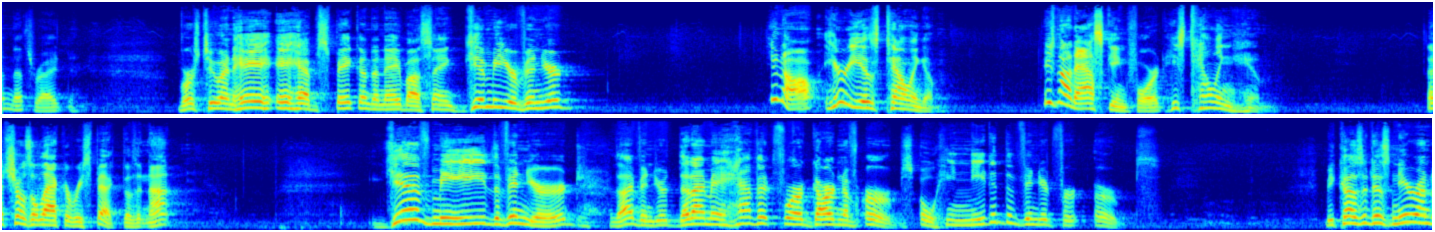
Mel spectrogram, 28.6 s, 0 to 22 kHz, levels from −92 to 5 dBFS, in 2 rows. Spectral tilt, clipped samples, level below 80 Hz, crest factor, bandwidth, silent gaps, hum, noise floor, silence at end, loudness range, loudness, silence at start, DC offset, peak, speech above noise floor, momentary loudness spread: -3.5 dB/octave; under 0.1%; -74 dBFS; 22 dB; 19.5 kHz; none; none; -66 dBFS; 0 s; 9 LU; -22 LUFS; 0 s; under 0.1%; -2 dBFS; 43 dB; 16 LU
